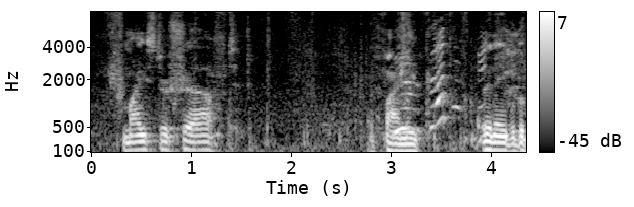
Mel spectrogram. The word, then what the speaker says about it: Meisterschaft: It's Meistershaft. I finally been able to pronounce it correctly.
